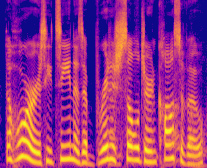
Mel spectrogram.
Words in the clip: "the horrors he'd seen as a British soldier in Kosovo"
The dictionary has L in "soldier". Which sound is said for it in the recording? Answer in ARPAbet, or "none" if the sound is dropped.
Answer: L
